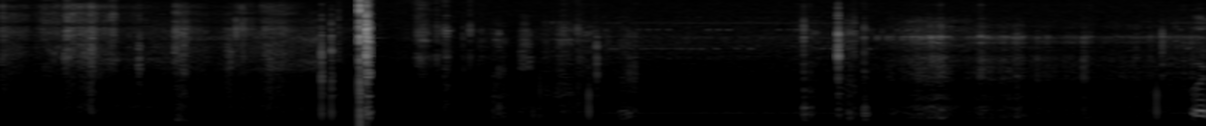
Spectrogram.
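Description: Rustling, crinkling handling noise as the camcorder is picked up and turned, with scattered small clicks and one loud sharp knock about two and a half seconds in.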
